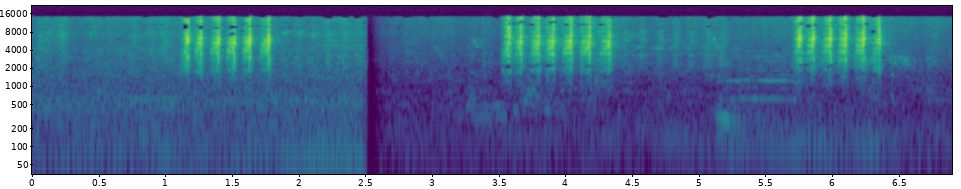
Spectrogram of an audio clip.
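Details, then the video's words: Small caged jenggot bird singing: three short bursts of rapid, dry, high-pitched ticking notes, about six each, spaced a couple of seconds apart, over quiet low background hum and a brief click. "JENGGOT MINI BARU NGOMBYOK LANGSUNG BUNYI"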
